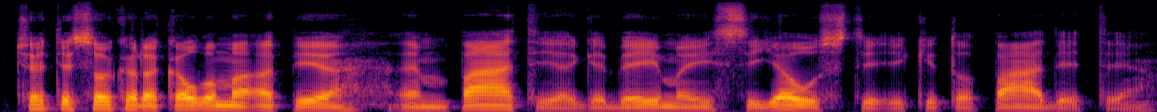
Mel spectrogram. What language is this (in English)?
Lithuanian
